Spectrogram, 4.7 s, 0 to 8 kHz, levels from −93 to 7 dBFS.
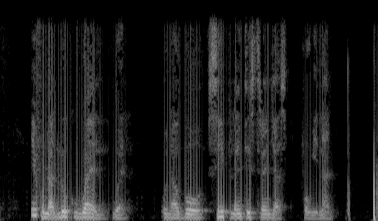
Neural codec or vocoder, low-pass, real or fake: none; 7.2 kHz; real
